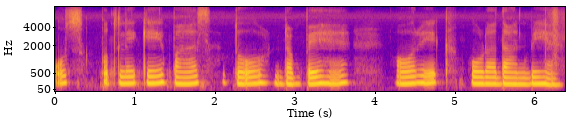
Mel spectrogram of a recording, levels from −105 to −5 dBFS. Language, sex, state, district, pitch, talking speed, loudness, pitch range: Hindi, female, Uttar Pradesh, Saharanpur, 195 Hz, 120 wpm, -18 LUFS, 185-210 Hz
